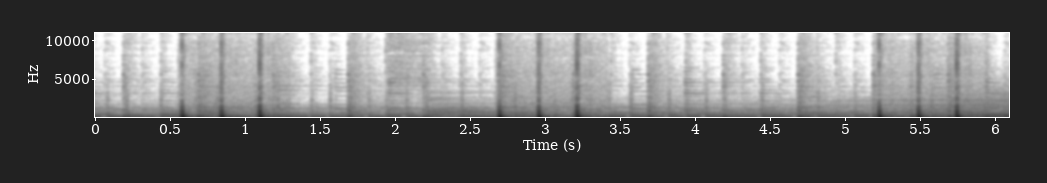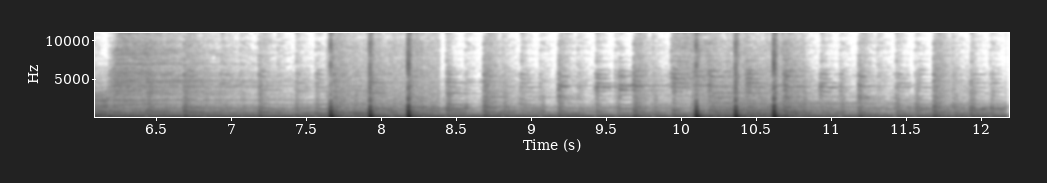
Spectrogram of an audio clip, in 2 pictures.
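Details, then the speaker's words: Medical student's respiratory examination of an adult: finger percussion over the chest, after palpating the apex beat, gives normal resonant notes, a normal lung percussion finding. "normal resonant sounds are heard on percussion"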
